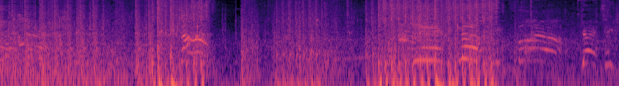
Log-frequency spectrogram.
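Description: Rapid bursts of automatic gunfire in the video game Watch Dogs Legion, loud and dense, with brief lulls between volleys and game voices heard over the shooting.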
